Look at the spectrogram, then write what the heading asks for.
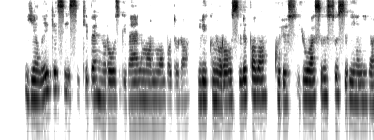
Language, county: Lithuanian, Vilnius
